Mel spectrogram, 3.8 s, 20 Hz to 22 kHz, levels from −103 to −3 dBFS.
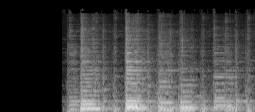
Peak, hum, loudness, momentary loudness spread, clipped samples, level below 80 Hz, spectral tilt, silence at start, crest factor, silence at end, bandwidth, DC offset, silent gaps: -8 dBFS; none; -26 LUFS; 12 LU; under 0.1%; -44 dBFS; -7.5 dB/octave; 1 s; 20 dB; 0 s; 13 kHz; under 0.1%; none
